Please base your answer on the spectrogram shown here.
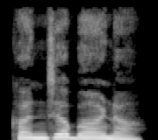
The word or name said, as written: ಕಂಜಬಾಣ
